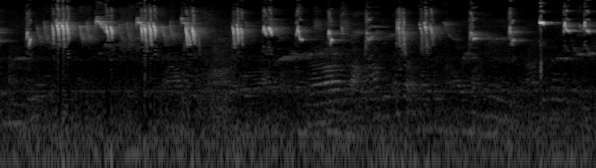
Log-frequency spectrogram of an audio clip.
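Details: Javan bush lark song used as a prompt to get a silent bird singing: a fast run of high, bright chirps and short trills, repeated in quick bursts with brief gaps, one sharper whistled note near the end.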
